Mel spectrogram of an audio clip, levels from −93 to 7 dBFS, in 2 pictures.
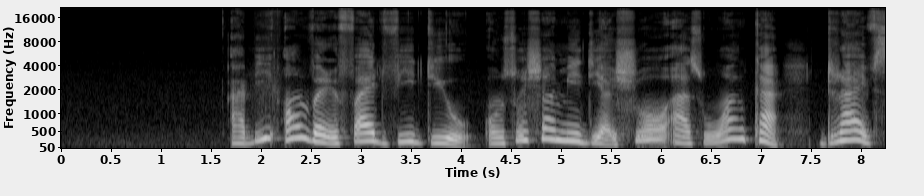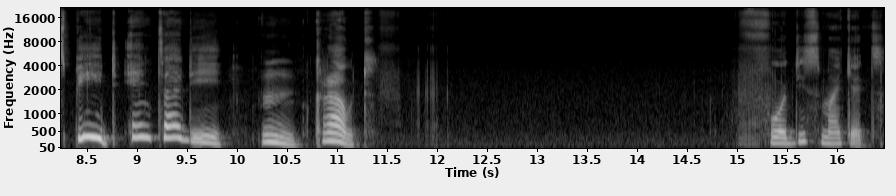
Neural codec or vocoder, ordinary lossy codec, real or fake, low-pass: none; none; real; none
